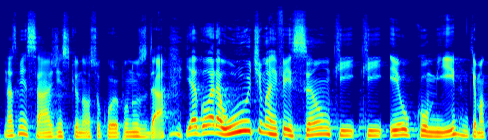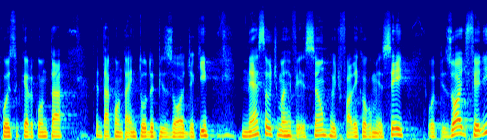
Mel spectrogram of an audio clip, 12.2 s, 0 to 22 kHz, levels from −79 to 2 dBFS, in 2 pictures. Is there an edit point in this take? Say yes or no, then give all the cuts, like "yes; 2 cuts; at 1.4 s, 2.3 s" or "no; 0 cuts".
yes; 1 cut; at 4.5 s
